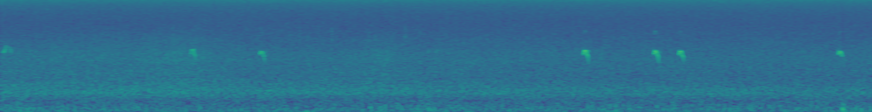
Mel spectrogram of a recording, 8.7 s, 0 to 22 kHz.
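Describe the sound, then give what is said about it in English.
Short, high chirping calls from a wild bird in the treetops of a tall fir tree just above a car ring out intermittently, about six of them, over a steady roar of wind and low rumbling noise outdoors, with no one talking. “That bird 377 I think is still here calling from the treetops just above the car.”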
